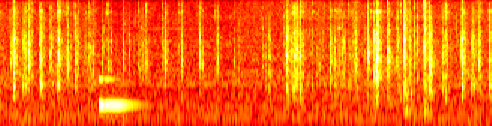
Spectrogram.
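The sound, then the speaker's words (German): Commands are typed on a Plexiglas keyboard: quick, irregular, light key clicks throughout, with a short electronic beep near the start. “Stellas Vater tippte Befehle in ein Keyboard aus Plexiglas.”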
